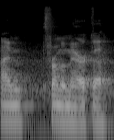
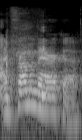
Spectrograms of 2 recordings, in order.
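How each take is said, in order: First: It is said in a flat, monotone voice. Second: It is said in a lively, enthusiastic voice. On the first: The speaker calls it wrong. "Care to make it less monotone?" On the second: The speaker calls it right. "There's that enthusiasm we're looking for"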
